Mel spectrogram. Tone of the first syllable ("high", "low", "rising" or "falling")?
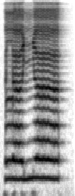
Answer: high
